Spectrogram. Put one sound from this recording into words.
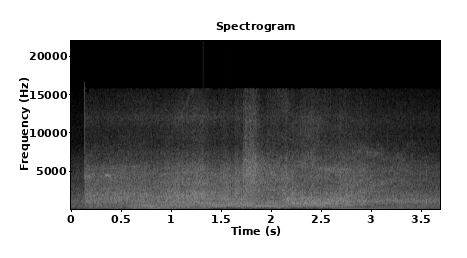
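A motorcycle engine rumbles and passes close by.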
